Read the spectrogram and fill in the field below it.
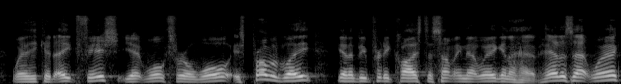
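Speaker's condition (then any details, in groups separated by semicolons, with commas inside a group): No condition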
